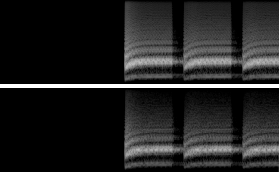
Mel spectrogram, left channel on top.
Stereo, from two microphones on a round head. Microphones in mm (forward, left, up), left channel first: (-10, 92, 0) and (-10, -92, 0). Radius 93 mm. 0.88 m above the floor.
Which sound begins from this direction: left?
An alarm, at 1.2 s.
